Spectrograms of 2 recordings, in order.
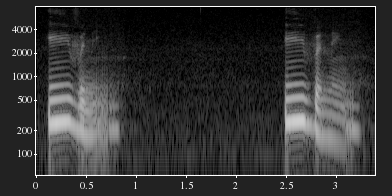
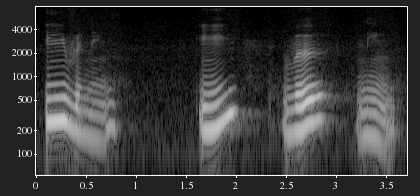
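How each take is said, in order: Both takes have the same delivery.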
